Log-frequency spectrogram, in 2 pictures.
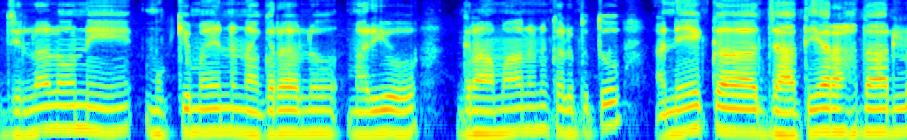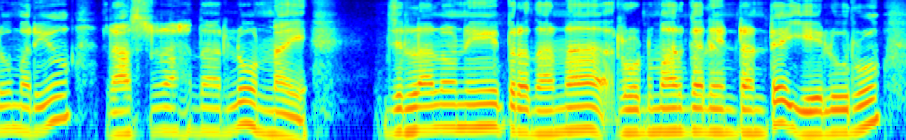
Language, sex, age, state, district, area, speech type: Telugu, male, 18-30, Andhra Pradesh, Eluru, urban, spontaneous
